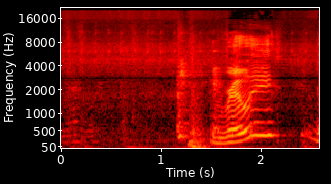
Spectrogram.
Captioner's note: kid’s laughter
